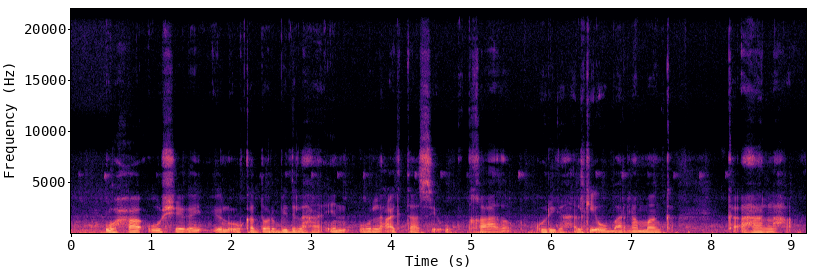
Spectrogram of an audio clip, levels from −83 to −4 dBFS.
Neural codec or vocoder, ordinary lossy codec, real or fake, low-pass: none; none; real; none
